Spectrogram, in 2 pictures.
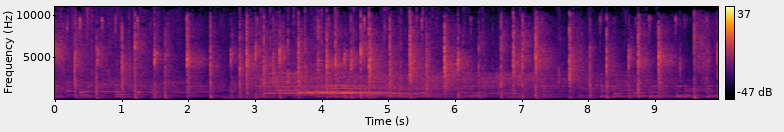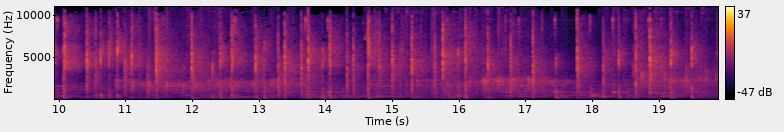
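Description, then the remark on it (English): Rapid, crisp tap-dancing steps clatter across a stage in a continuous rhythmic stream as a dancer in a top hat taps out from the wings, bright metallic clicks and heel thumps, with steady piano music underneath. “The piano fired up, and Annie Mae came onto the stage, tap dancing out from the wings with her top hat, to immediate applause.”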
